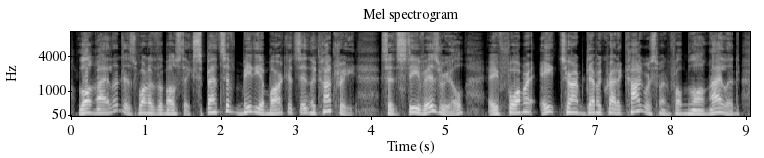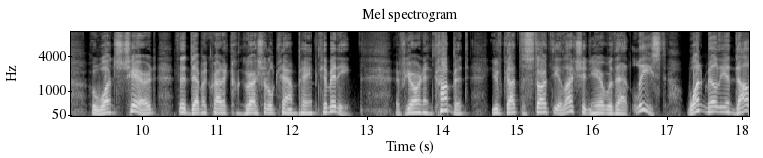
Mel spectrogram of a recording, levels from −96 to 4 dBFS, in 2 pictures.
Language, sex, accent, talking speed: English, male, American, 160 wpm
